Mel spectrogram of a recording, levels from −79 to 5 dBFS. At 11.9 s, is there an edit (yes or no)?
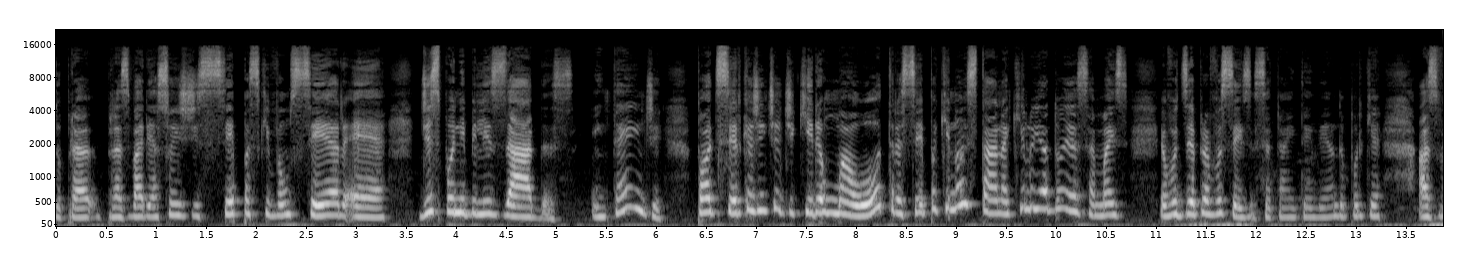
yes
